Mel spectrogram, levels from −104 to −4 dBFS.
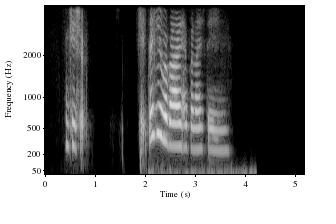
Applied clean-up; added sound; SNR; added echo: neural mask model Resemble Enhance denoiser.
